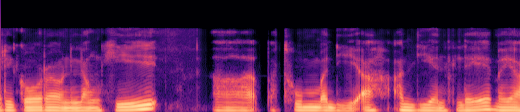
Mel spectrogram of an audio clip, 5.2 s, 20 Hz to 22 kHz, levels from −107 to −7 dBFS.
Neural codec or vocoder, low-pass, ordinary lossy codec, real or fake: codec, 16 kHz, 4 kbps, X-Codec, HuBERT features, trained on LibriSpeech; none; none; fake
